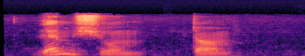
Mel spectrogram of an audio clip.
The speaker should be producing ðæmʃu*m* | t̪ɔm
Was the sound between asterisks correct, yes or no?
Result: yes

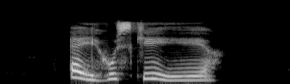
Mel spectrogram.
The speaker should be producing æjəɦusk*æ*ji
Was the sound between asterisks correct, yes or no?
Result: no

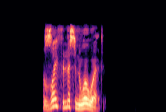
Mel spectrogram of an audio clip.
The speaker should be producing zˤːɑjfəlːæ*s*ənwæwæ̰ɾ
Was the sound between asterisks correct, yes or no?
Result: yes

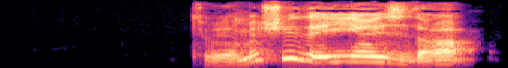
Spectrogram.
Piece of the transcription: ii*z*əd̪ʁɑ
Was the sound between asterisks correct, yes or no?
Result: yes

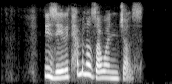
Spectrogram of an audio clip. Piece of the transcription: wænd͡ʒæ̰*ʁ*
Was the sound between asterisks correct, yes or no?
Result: no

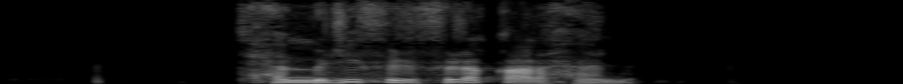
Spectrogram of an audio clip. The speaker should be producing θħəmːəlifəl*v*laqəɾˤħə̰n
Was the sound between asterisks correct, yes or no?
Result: no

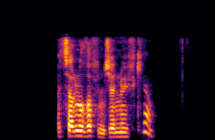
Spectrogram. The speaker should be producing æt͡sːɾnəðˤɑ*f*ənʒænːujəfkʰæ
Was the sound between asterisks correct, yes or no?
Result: yes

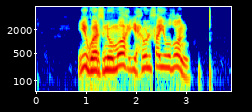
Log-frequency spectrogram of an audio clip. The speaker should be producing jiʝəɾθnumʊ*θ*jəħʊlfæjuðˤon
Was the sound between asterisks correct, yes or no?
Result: no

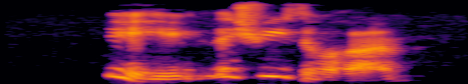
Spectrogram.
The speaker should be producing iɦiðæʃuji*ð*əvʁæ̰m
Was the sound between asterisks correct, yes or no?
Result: no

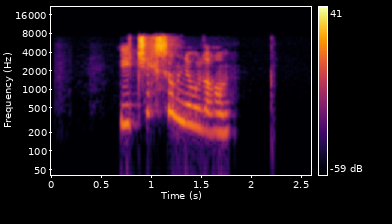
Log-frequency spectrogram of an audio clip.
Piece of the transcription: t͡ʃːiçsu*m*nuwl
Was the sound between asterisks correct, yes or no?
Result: yes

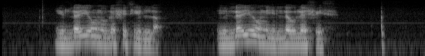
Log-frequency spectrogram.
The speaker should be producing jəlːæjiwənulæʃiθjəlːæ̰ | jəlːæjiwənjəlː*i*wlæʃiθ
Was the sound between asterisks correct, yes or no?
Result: no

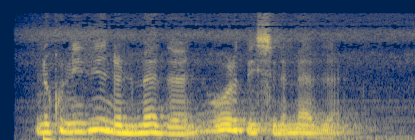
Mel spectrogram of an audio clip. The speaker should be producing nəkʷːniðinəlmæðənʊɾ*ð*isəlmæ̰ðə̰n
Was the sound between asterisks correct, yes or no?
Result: yes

